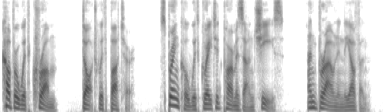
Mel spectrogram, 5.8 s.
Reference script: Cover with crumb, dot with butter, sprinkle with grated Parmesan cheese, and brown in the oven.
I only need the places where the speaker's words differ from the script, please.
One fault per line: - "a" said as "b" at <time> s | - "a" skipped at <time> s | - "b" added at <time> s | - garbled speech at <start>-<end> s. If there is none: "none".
none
